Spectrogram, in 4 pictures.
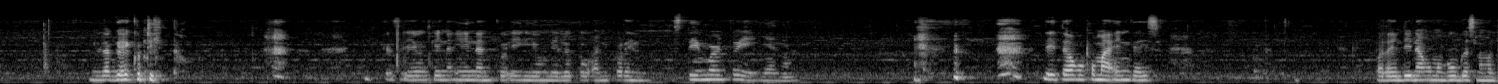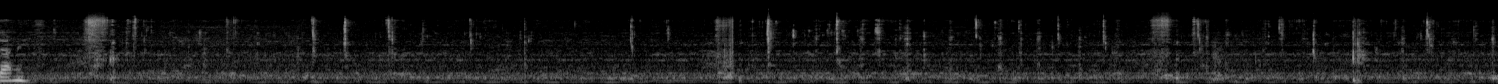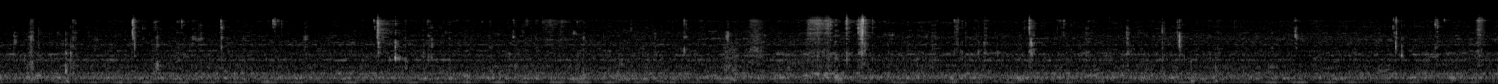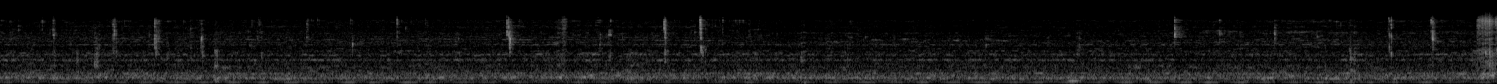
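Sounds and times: faint steady hum: 0:00.0 - 0:59.9
person chewing: 0:15.4 - 0:20.5, 0:21.2 - 0:42.0, 0:42.8 - 0:43.1, 0:43.8 - 0:49.0, 0:49.9 - 0:52.2, 0:56.6 - 0:59.9.

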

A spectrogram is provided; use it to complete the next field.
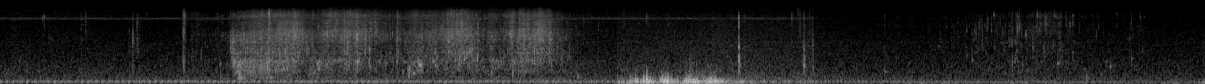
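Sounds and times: water splashing and sloshing: 0:01.8 - 0:06.2, 0:08.8 - 0:11.6.

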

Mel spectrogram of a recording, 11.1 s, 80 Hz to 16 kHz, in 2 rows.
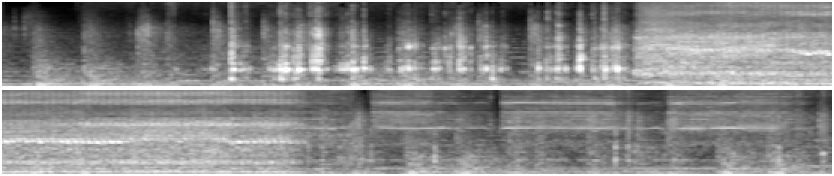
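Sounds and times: rotary grater grinding hiss: 0:04.2 - 0:07.6.

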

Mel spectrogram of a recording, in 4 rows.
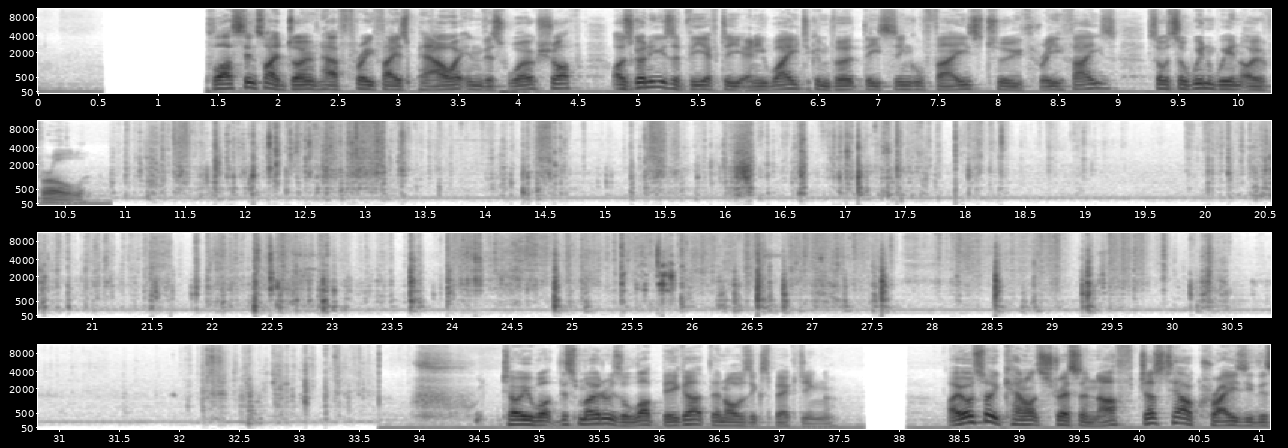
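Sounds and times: packing tape tearing: 0:10.9 - 0:30.6
cardboard rustling and scraping: 0:10.9 - 0:30.7, 0:32.0 - 0:33.7.

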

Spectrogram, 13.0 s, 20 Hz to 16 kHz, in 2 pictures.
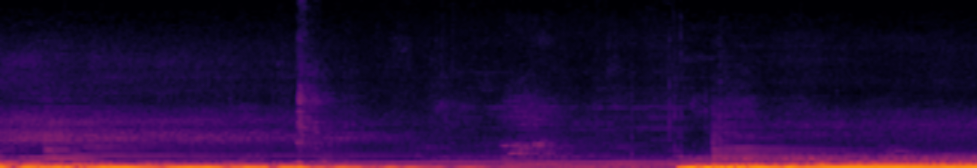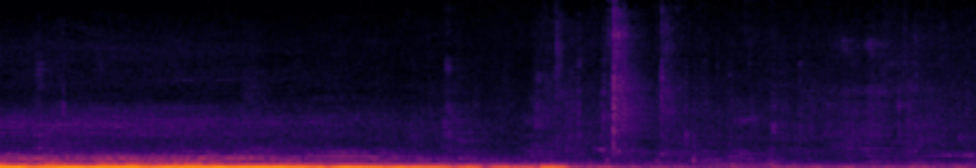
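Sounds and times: slow quiet music: 0:00.0 - 0:11.3.

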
